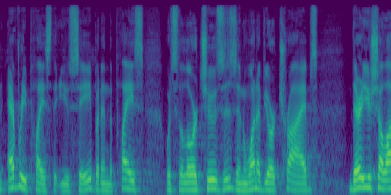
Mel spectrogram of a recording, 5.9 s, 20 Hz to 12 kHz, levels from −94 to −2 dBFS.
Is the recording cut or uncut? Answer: uncut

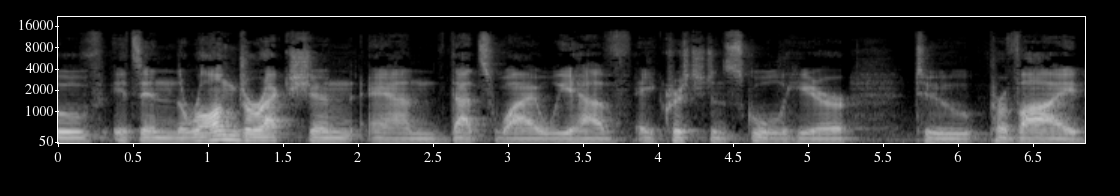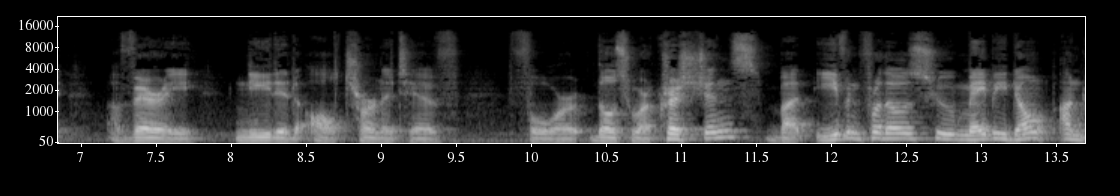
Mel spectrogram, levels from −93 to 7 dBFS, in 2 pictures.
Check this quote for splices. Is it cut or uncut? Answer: uncut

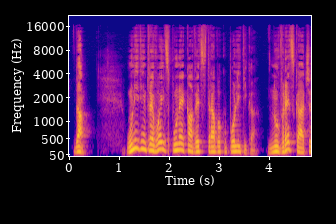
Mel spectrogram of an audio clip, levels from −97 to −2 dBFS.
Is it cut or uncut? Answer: cut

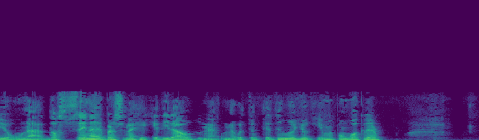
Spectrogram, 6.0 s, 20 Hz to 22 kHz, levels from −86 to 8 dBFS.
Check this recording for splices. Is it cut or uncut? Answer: uncut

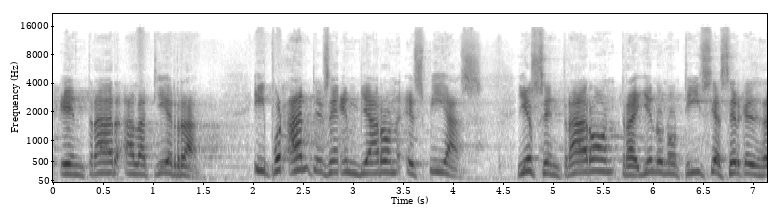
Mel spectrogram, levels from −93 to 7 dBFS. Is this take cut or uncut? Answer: cut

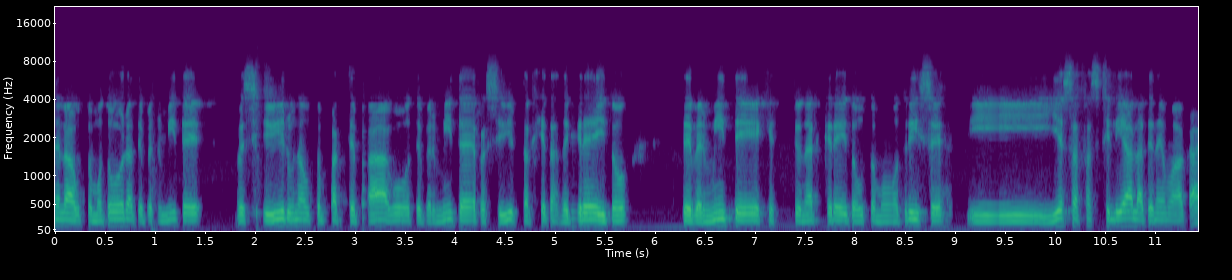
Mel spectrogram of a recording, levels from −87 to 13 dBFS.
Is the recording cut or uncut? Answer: uncut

